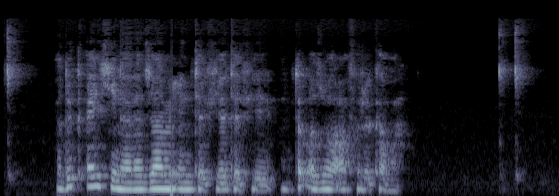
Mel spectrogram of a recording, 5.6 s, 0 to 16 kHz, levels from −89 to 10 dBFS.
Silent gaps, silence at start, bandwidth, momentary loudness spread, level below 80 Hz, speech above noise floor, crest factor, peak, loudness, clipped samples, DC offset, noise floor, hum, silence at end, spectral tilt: none; 0.05 s; 11 kHz; 15 LU; -58 dBFS; 45 dB; 18 dB; -10 dBFS; -28 LUFS; under 0.1%; under 0.1%; -72 dBFS; none; 0.3 s; -6 dB/octave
